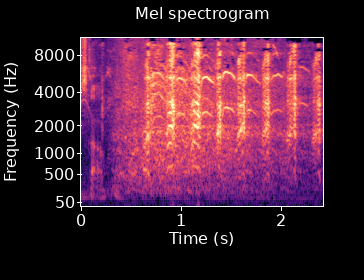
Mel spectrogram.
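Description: A burst of high-pitched laughter, rising and falling in pitch, starting about half a second in.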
